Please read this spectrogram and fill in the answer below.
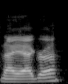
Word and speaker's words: Niagara: Niagara? It's Gatorade. Niagara Falls, yeah. Ugh. It's Niagara. Oh god. Hey, I'm moving to the south, so it's going to be a complete disaster. It rhymes with Viagra.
